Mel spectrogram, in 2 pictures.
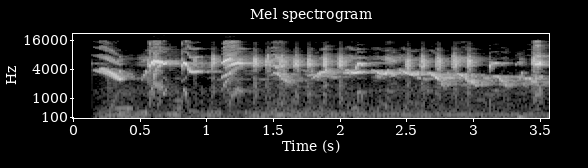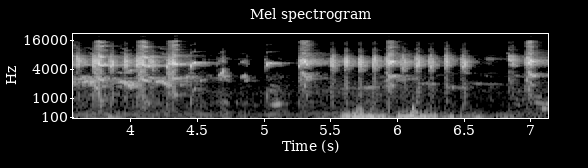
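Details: Oriental magpie-robin (kacer) singing a sharp besetan-style song said to rile rival birds: a rapid string of high, piercing whistled notes and buzzy trills, with a brief descending sweep early and quick repeated chips throughout, plus a few soft low thumps.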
